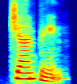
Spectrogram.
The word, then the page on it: champaign: Indian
